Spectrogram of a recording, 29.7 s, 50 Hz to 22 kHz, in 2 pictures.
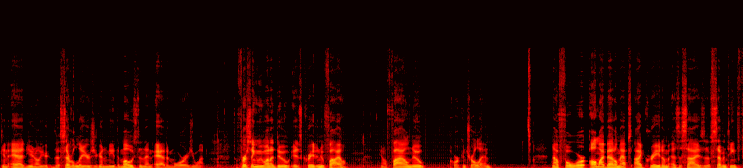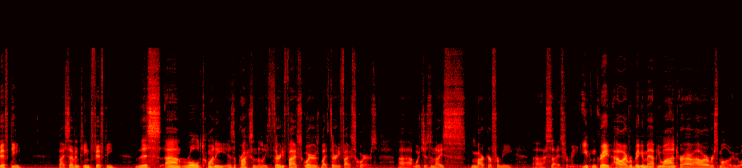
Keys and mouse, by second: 4.4 click, 7.5 click, 12.8 click, 15.2 click.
